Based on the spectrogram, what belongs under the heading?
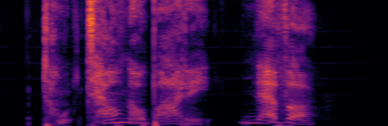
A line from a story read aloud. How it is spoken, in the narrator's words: whispered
